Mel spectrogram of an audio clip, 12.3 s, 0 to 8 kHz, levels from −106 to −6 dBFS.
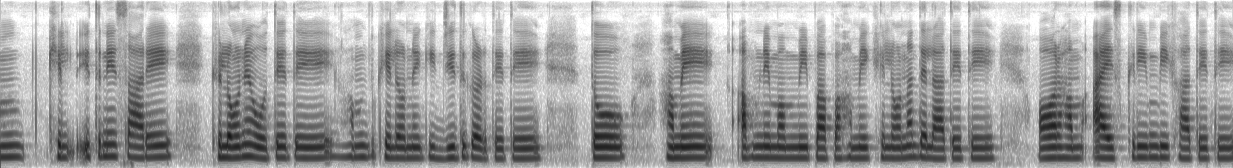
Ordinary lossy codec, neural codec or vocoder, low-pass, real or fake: none; none; none; real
